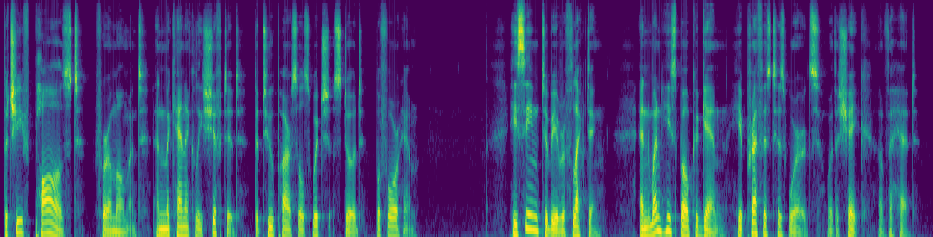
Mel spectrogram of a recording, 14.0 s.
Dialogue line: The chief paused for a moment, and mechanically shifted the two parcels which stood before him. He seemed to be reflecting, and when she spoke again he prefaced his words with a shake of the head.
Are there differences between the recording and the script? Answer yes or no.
yes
